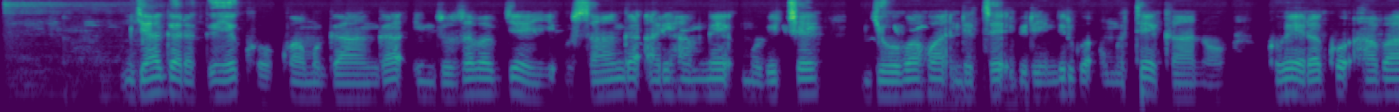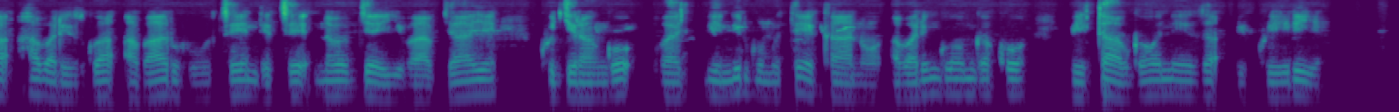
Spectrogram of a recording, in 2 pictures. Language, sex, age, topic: Kinyarwanda, male, 18-24, health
